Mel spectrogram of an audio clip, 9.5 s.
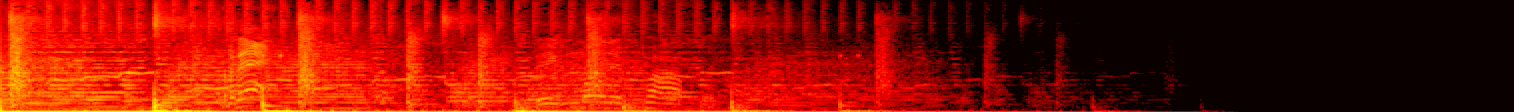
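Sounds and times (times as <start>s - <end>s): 
low bass: 0.0s - 6.6s.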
